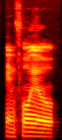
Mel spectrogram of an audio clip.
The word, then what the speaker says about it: Imfuyo: in it's right about the same time when infoo also am I saying it right I'm sorry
